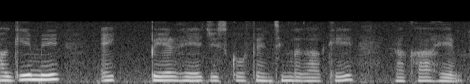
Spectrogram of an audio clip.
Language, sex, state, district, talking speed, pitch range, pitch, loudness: Hindi, female, Arunachal Pradesh, Lower Dibang Valley, 140 wpm, 170-190 Hz, 180 Hz, -16 LUFS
